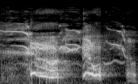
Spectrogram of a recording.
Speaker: i get a little bit of a dry cough this week folks and i think my it might have something to do with the uh amazingness of the ganja that i have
